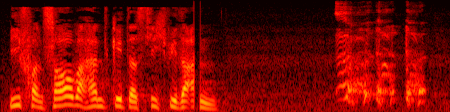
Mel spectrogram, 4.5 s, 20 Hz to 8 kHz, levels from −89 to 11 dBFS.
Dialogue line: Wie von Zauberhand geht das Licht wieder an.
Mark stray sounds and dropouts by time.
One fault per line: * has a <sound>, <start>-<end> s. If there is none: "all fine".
* has a dropout, 1.9-2.0 s
* has a cough, 3.3-4.3 s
